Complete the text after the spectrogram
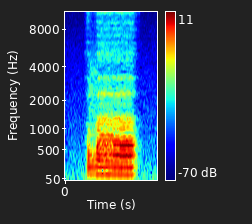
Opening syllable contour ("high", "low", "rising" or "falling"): high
